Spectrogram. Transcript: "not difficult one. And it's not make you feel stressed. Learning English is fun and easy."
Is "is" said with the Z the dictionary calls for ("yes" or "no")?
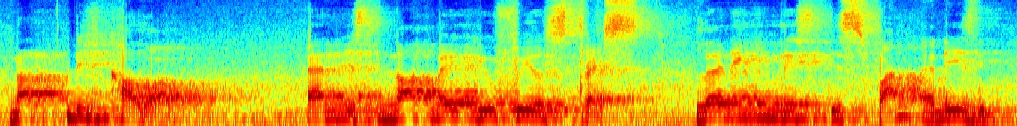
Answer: no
